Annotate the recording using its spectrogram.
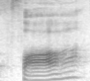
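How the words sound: It is said in a British accent, R silent.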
